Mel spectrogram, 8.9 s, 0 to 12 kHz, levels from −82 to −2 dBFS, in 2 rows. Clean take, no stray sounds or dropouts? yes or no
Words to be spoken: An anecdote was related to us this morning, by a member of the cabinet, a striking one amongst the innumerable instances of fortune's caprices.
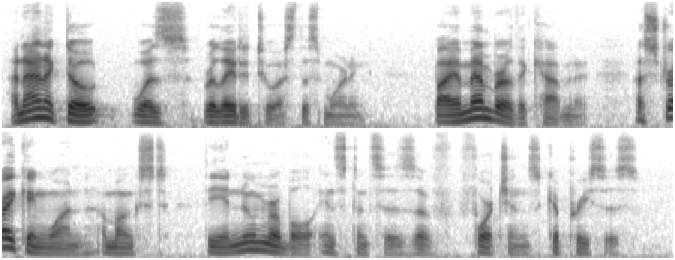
yes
